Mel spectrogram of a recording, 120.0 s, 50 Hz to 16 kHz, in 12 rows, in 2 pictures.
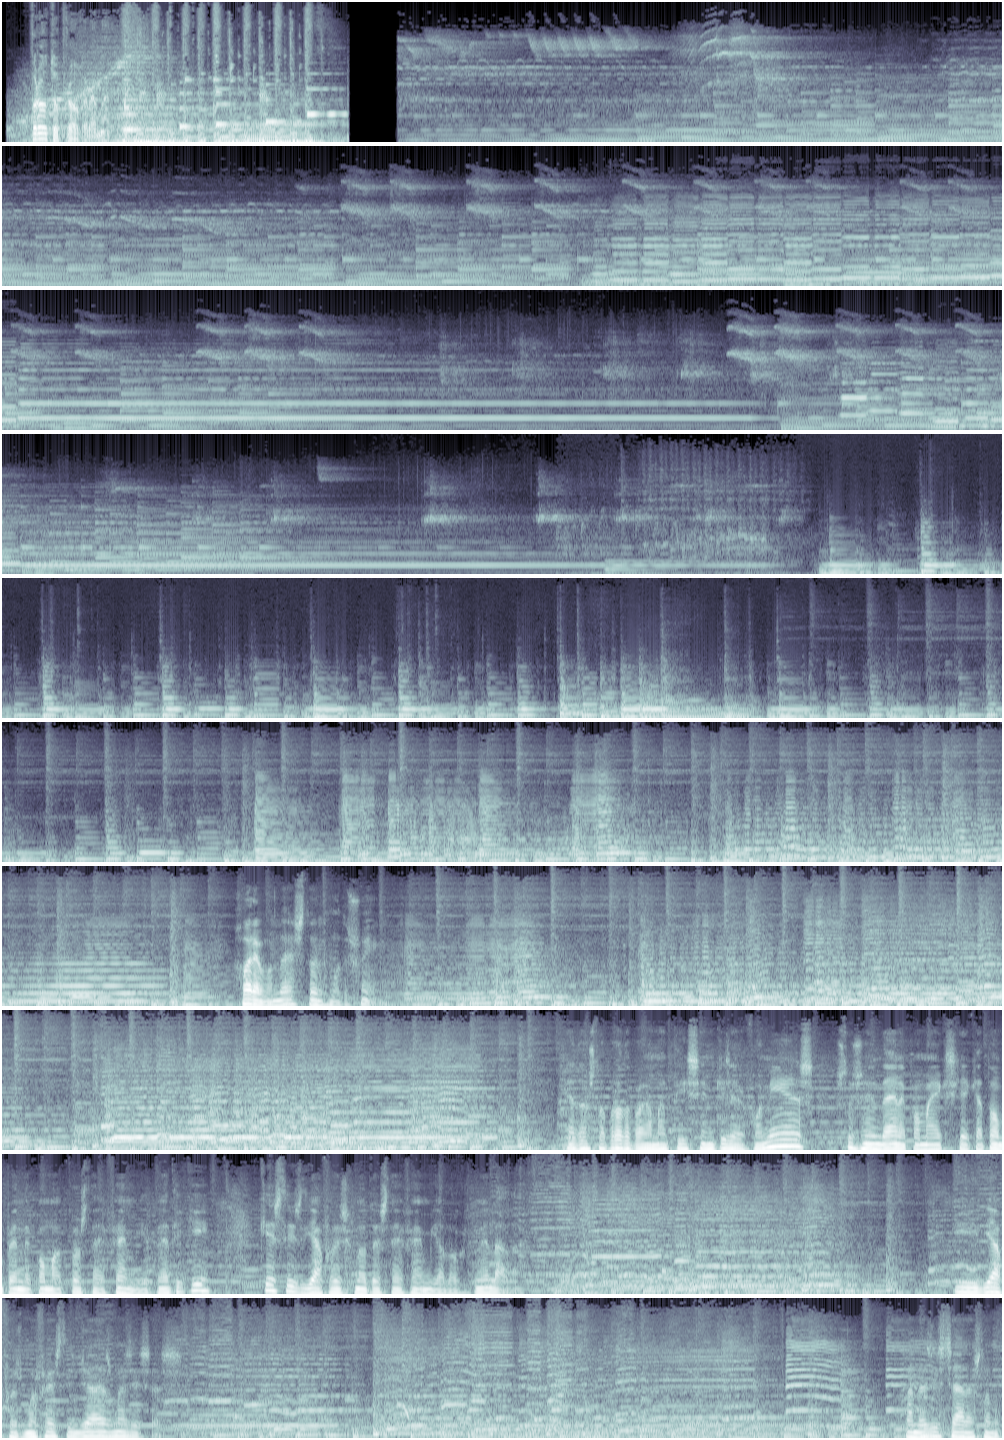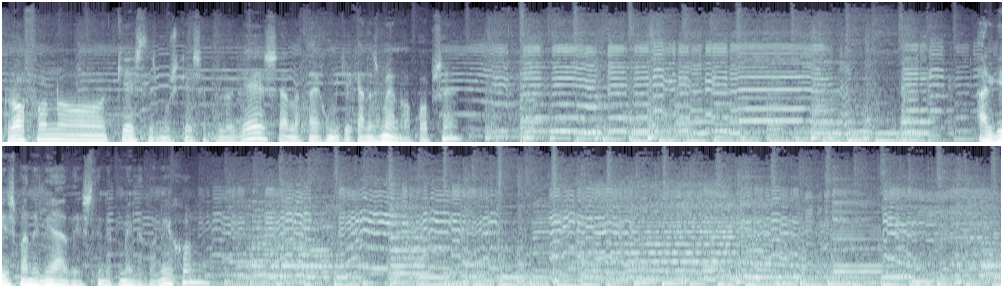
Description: Χορεύοντας στον ρυθμό του Swing : Μια εβδομαδιαία ωριαία συνάντηση με τις διάφορες μορφές της διεθνούς και της ελληνικής jazz σκηνής, κάθε Σάββατο στις 23:00 στο πρώτο Πρόγραμμα.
